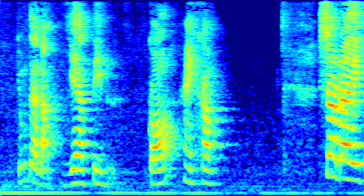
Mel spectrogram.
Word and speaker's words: Y a-t-il: Chữ t được đặt chánh giữa nguyên âm a và il để tránh trường hợp hai nguyên âm nằm gần nhau và để dễ phát âm. Chúng ta đọc yatil, có hay không.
